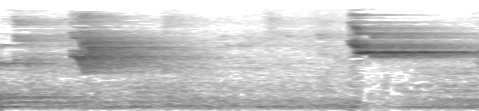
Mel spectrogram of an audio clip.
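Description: Baby macaque giving high-pitched squeals: a short falling one about a third of a second in, then a louder, sharper one held on one pitch near the end.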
